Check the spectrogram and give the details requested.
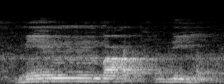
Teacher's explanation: aslinya memang min ba'di, cuma karena dalam hukum tajwid dibaca mim ba'di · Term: iqlab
